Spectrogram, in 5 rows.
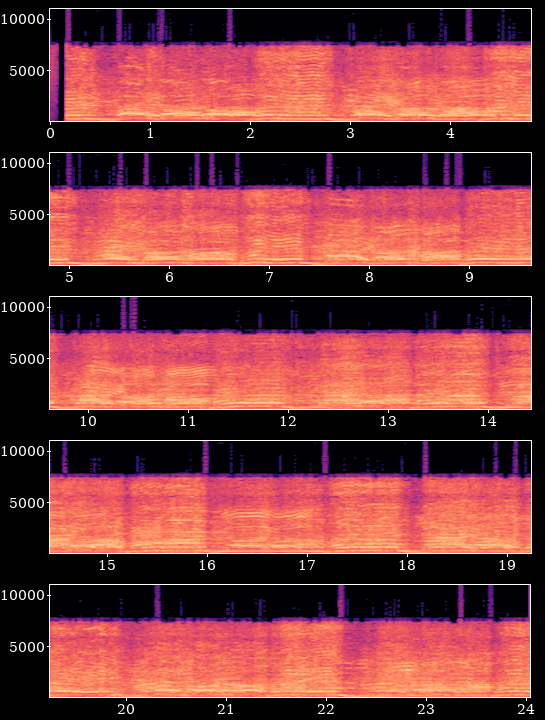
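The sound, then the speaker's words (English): A loud crowd of pro-China and pro-Taiwan protesters in New York during President Tsai Ing-wen's transit, many voices chanting and shouting in a rhythmic, repeated pattern that continues without pause. “There were approximately 500 pro-China protesters and 150 pro-Taiwan supporters.”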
